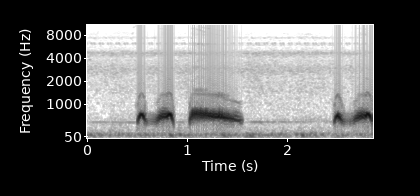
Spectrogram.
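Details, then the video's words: Spotted dove lure call used to attract wild doves for trapping: two short, quick coos run into a longer, steady coo, and the phrase starts again after about two seconds over a faint low hum. "PANGGILAN TUKUKUR PIKAT 2022 COCOK BUAT PANCINGAN TEKUKUR LIAR"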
